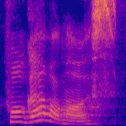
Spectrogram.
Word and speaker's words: jugábamos: Something to notice is that the tilde on the first A. That shows you the accent needs to go on the 3rd syllable from the end instead of the 2nd syllable from the end, which is the most common pronunciation for most verbs.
